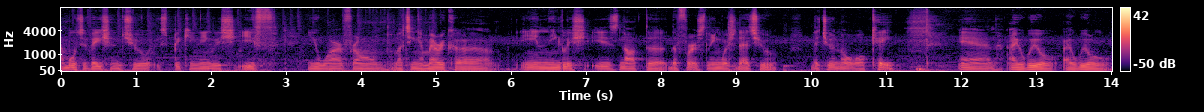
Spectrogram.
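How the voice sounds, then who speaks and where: A young man from Brazil with a Brazilian Portuguese accent, hosting a screen-share software tutorial in non-native English and often restarting his phrases. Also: sits low. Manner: hesitant, repeats and restarts phrases. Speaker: UX/UI designer and channel host.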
